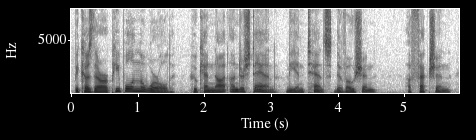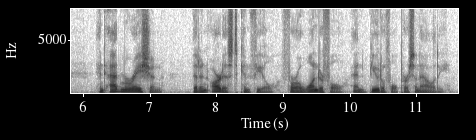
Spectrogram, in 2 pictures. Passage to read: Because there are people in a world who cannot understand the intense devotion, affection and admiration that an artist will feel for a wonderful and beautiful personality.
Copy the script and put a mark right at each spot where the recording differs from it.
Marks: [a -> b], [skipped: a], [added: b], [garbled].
Because there are people in [a -> the] world who cannot understand the intense devotion, affection and admiration that an artist [will -> can] feel for a wonderful and beautiful personality.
